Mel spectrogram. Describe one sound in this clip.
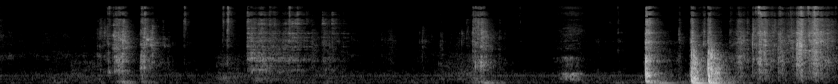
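Glass clinks as drinks are prepared.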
